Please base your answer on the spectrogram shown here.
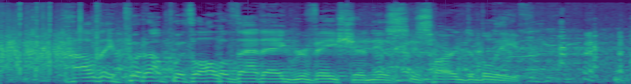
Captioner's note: applause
